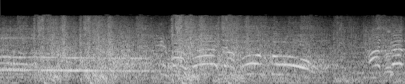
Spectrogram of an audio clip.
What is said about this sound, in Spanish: Cuidado con los petardos.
